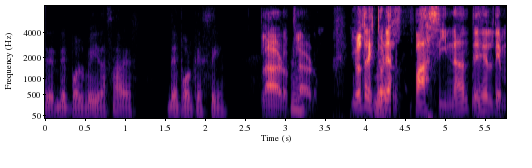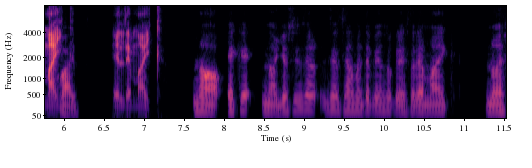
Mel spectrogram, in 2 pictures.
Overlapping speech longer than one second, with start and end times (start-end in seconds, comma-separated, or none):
none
